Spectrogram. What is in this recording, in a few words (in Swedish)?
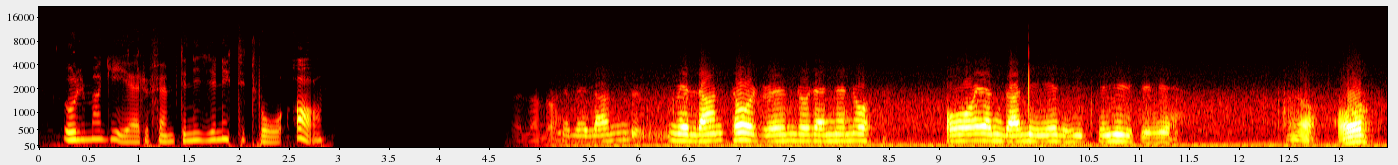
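Österfärnebo Gästrikland, dialekter; Svenska sagor; Folkminnen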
